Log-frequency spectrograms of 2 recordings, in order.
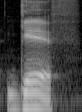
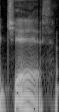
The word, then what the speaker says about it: Jif: Before we started recording, said GIF instead of Jif, even though it is spelled J-I-F. – I know how to pronounce it. – He pronounced it GIF. He's like, is it GIF or Jif? I'm like, I knew it was Jif.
